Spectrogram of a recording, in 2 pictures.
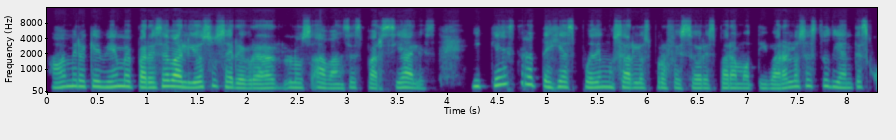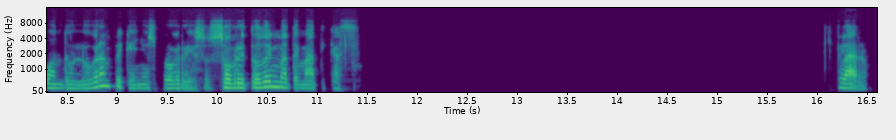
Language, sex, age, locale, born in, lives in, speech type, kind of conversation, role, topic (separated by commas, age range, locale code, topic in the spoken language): Spanish, female, 30-34, es-DO, Dominican Republic, Portugal, read, expert-assistant, asker, ¿Cómo pueden los colegios hacer que aprender sea más divertido y útil al mismo tiempo?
